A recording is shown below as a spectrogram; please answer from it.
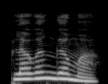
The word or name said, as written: ಪ್ಲವಂಗಮ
